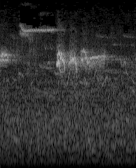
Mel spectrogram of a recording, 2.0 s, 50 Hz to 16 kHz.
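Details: European robin singing at Jarun in Zagreb, Croatia, on 13 April 2022; a thin high sustained whistle, then a brief bright warbled phrase near the end, with a soft background hiss.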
